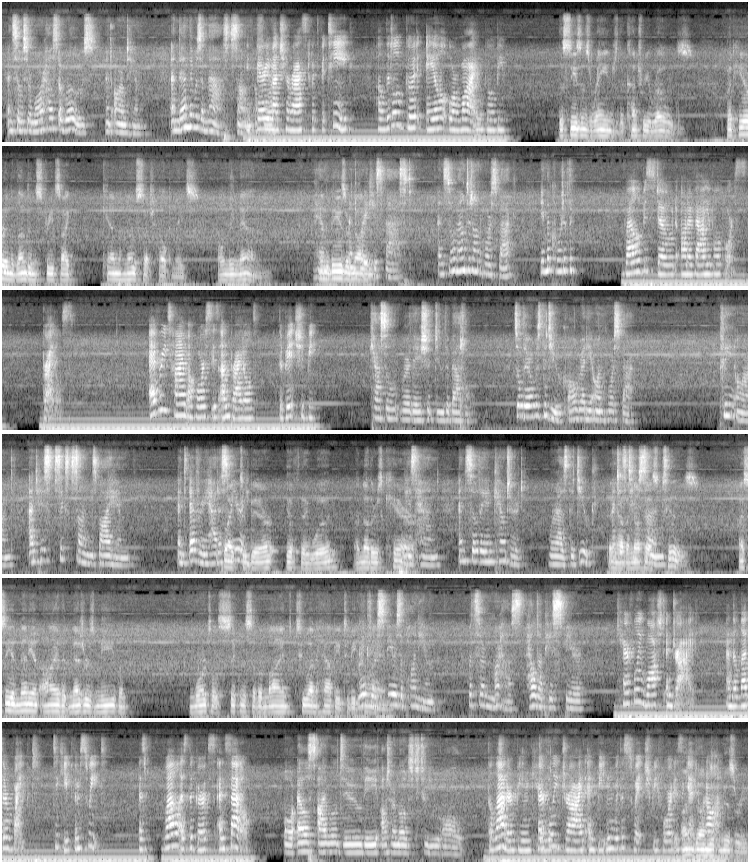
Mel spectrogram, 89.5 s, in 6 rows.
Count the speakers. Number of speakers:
three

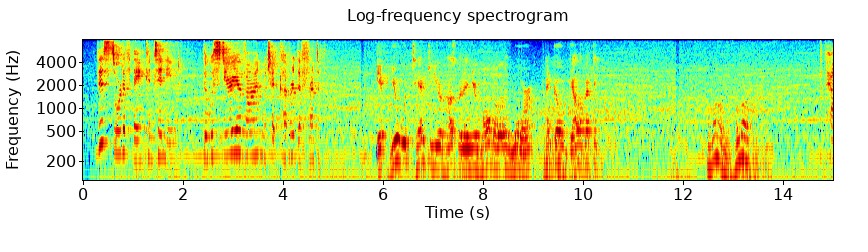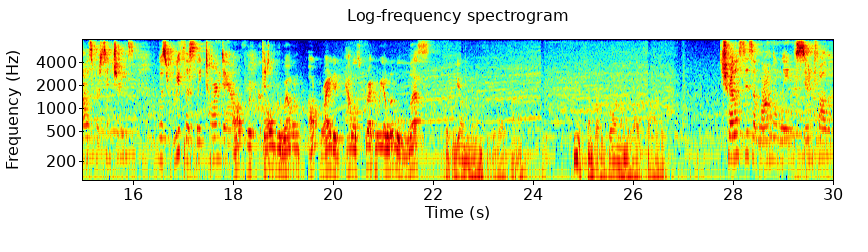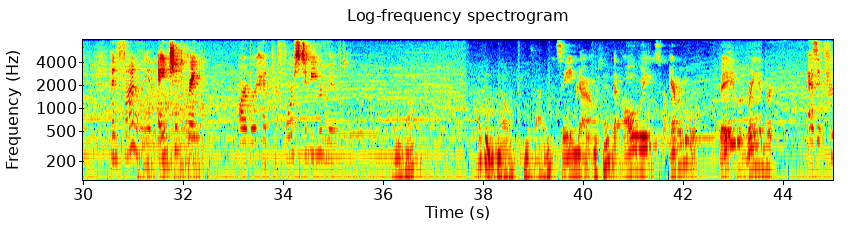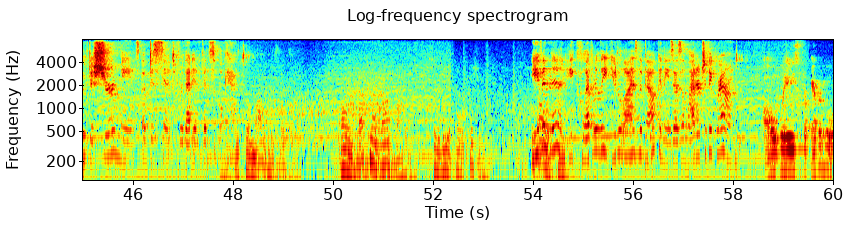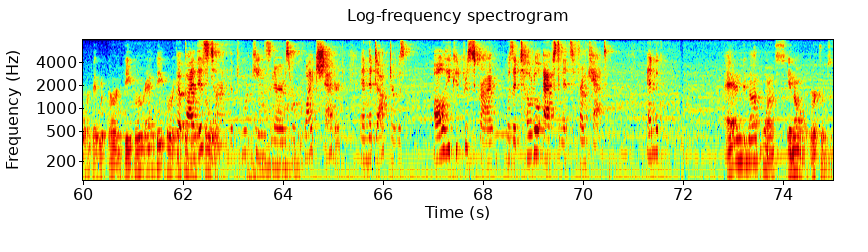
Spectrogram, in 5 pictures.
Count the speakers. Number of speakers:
three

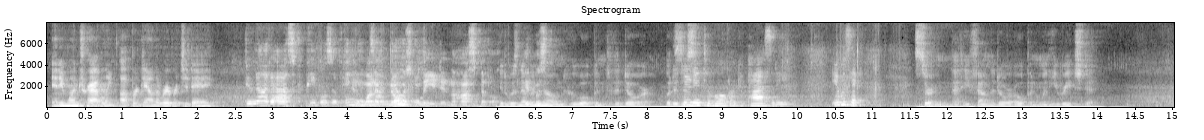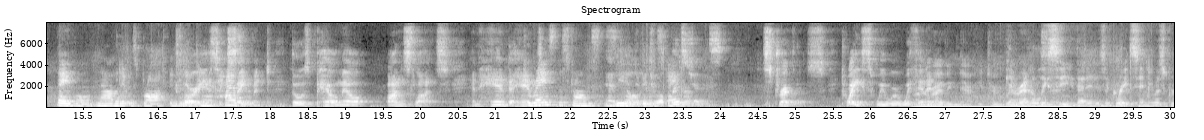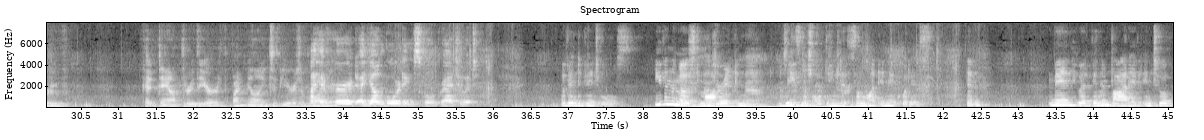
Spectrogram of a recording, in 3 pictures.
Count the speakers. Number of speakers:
five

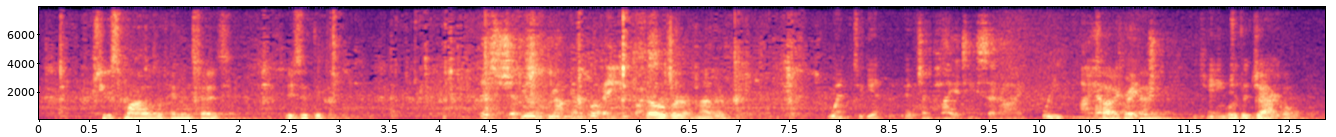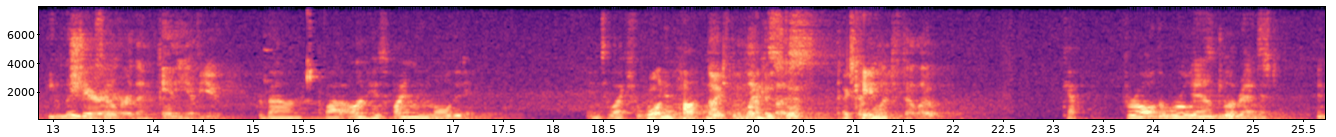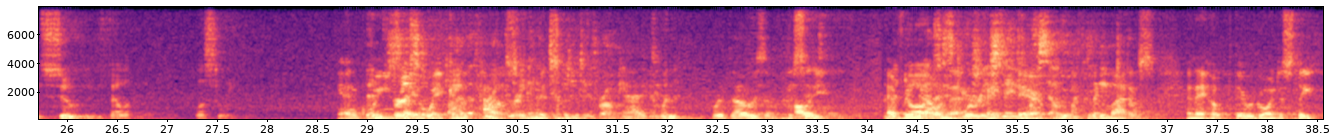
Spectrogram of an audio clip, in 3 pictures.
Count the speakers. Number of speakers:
four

